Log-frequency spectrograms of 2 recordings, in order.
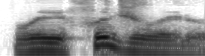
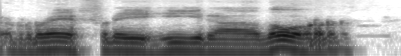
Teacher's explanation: we put our accent at the beginning, they put their accent at the end. And actually, the pronunciation, it starts with the last syllable going back.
